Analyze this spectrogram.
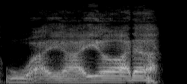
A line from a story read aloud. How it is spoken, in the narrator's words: he mutters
